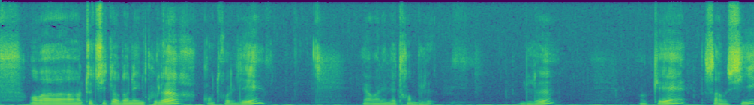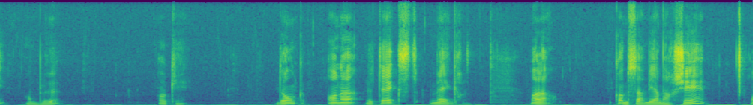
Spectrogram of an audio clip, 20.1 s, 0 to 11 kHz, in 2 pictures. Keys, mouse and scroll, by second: 3.8 ctrl+d, 5.3 click, 6.7 click, 8.2 click, 9.2 click, 10.4 click, 11.7 click, 13.1 click, 14.0 click, 14.3 click, 15.7 click, 16.1 space, 16.8 space, 16.9-17.7 drag, 19.9 click.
